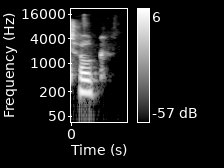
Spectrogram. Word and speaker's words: toque: Am I saying that right? Toque or toki? – Yes. No, you're saying it right. Toque.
